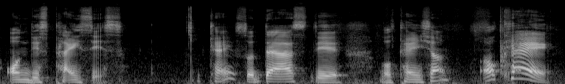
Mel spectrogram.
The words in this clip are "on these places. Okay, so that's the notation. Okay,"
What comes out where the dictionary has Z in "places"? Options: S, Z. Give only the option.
S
